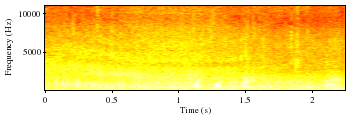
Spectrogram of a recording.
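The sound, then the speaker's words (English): A post van drives across a field, giving a faint, steady low engine rumble mixed with soft wind noise, with no clear change in level. “It's a post van. Yeah. Driving right across the field.”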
